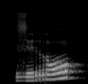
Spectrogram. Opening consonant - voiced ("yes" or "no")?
yes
